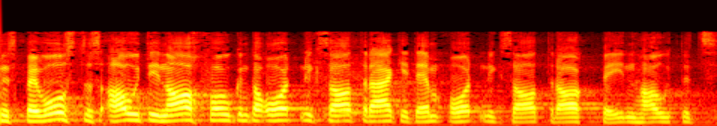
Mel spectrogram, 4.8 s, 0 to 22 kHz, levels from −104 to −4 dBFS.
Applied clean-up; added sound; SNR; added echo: none; none; none; none.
